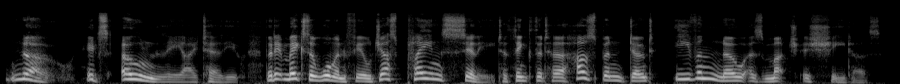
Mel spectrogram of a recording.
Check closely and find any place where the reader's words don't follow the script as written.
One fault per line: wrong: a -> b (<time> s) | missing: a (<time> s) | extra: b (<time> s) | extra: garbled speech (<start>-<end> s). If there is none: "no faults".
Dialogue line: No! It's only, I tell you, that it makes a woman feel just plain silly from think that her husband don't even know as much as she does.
wrong: from -> to (5.0 s)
